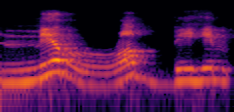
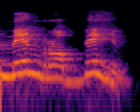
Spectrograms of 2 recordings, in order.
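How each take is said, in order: First: من ربهم as "mirrabbihim", n merged into a doubled r; slow, blend the nun into the r; correct idgham. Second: من ربهم with the n said clearly before the r; wrong izhar. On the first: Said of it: "إنما نقول". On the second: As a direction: pronounce من ربهم as "min rabbihim", n distinct. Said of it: "هذا إظهار". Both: Shown as a demonstration.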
